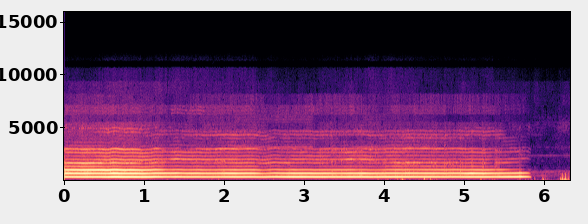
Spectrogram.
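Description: A girl singing unaccompanied, holding the last syllable of "suicide" as one long steady note for nearly six seconds, which stops abruptly near the end.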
